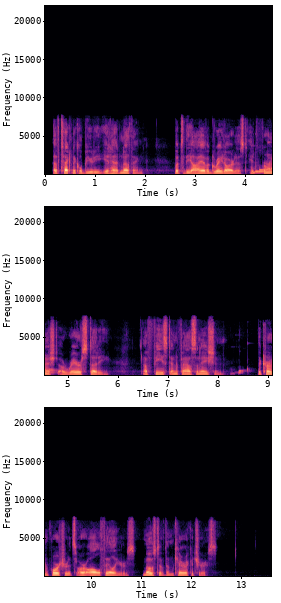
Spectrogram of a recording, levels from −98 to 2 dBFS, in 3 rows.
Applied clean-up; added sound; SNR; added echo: neural mask model DeepFilterNet 3.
